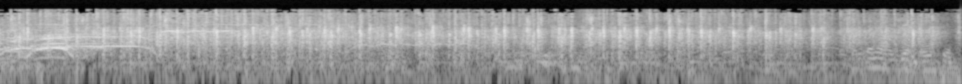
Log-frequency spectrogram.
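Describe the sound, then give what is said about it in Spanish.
An audience applauds a speaker introduced to talk about commitment, with dense, continuous clapping for the full stretch, a few cheers and tonal whistles rising early on, the sound holding loud and even throughout. “Fuerte el aplauso.”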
